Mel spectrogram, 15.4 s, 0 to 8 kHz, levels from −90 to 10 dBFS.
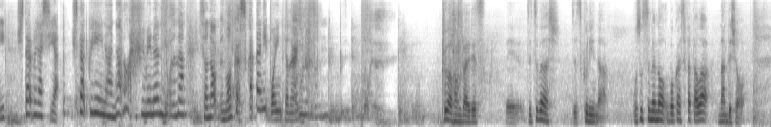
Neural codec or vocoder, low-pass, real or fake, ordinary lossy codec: codec, 16 kHz, 1 kbps, X-Codec, HuBERT features, trained on LibriSpeech; none; fake; none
